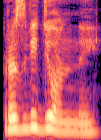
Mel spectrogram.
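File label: "razvedennyj", Russian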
